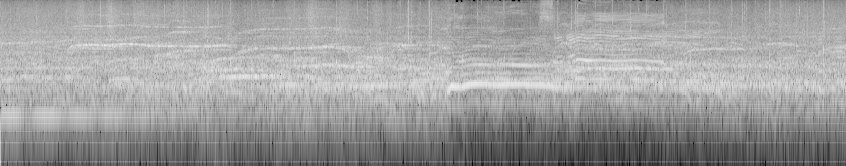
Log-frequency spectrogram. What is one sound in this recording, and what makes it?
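A crowd cheers and screams in a large echoing hall.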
